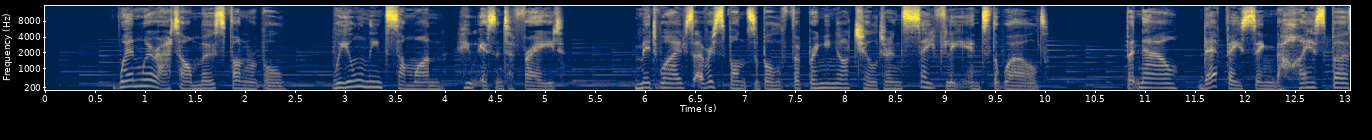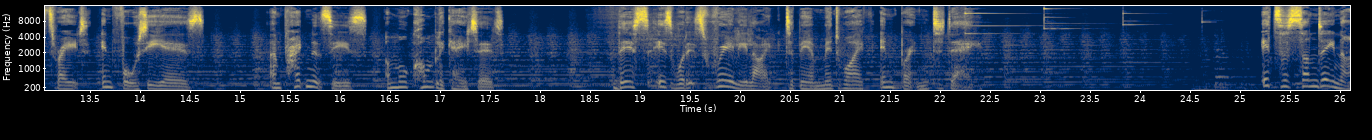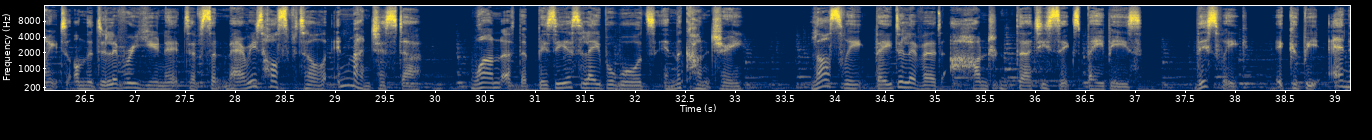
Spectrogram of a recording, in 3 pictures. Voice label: Documentary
